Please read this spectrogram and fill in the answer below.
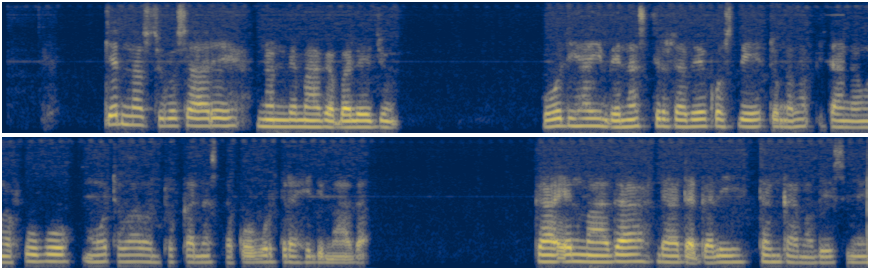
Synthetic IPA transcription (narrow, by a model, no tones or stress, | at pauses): kɛdnastukɔsaɾɛnɔndɛmaɡabaled͡ʒum | wodiɦahimbɛnastiɾtabɛkɔsɓɛtɔŋɡamaɓːitaŋɡamɡafubɔmɔtawaːwantɔkːanastakɔ̰wuɾtiɾaɦedima̰ːɡa̰ | ɡ̥aɛnmaɡandadaɡalitaŋkaːmabɛsunin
